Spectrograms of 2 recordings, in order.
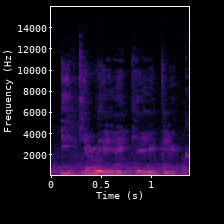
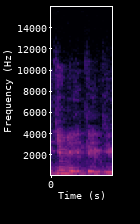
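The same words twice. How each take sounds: First: It is said slowly, with pauses. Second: It is said at normal speed.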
